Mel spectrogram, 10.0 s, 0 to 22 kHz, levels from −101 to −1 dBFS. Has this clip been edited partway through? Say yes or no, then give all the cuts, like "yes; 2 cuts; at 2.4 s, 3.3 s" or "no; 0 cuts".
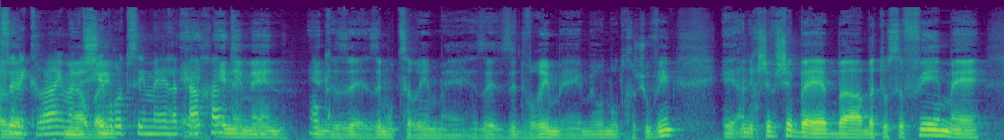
yes; 1 cut; at 3.3 s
